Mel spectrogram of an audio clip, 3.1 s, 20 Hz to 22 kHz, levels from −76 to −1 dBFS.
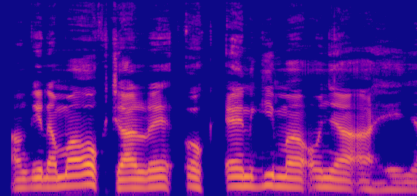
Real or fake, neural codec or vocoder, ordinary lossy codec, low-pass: real; none; none; none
